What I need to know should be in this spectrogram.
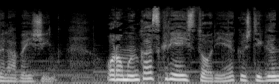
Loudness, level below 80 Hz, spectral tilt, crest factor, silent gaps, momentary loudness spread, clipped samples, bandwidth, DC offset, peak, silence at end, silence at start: -16 LUFS; -36 dBFS; -6 dB/octave; 14 dB; none; 18 LU; under 0.1%; 15.5 kHz; under 0.1%; -2 dBFS; 0 s; 0 s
